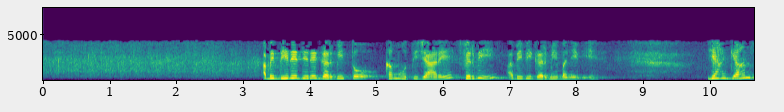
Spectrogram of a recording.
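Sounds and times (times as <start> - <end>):
crowd clapping: 0.0 - 3.4
speech: 3.3 - 8.4, 10.0 - 10.6.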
